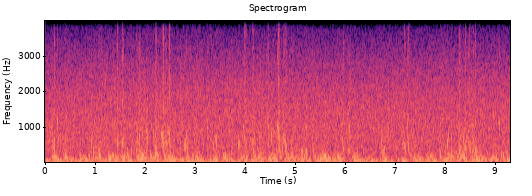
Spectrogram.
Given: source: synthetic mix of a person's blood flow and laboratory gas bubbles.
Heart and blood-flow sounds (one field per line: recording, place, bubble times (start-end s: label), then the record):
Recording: Doppler ultrasound of blood flow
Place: precordium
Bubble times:
0.00-0.03 s: bubbles
0.09-0.46 s: bubbles
0.84-1.15 s: bubbles
1.42-2.61 s: bubbles
2.75-3.12 s: bubbles
3.21-3.63 s: bubbles
3.83-4.35 s: bubbles
4.42-5.00 s: bubbles
5.09-5.26 s: bubbles
5.32-5.65 s: bubbles
5.81-6.27 s: bubbles
6.67-6.83 s: bubbles
6.91-6.96 s: bubbles
7.12-7.37 s: bubbles
7.50-7.55 s: bubbles
7.84-7.94 s: bubbles
7.97-8.16 s: bubbles
8.19-8.68 s: bubbles
8.99-9.21 s: bubbles
From the record:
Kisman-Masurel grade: 242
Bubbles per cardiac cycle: several, 3 to 8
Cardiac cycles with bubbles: 100%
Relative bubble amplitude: moderate (0.250 to 0.450)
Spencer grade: 3 (all of the cardiac periods contain showers or single bubble signals, but not dominating or overriding the cardiac motion signals)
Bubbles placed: anywhere in the cardiac cycle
